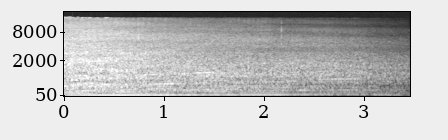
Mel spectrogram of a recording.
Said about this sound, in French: Il s'installe au volant et boucle soigneusement sa ceinture. Le moteur démarre, puis la voiture commence sa route.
